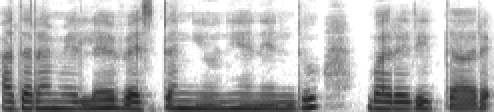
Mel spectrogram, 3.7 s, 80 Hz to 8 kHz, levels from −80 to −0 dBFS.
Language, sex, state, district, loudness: Kannada, female, Karnataka, Raichur, -17 LUFS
